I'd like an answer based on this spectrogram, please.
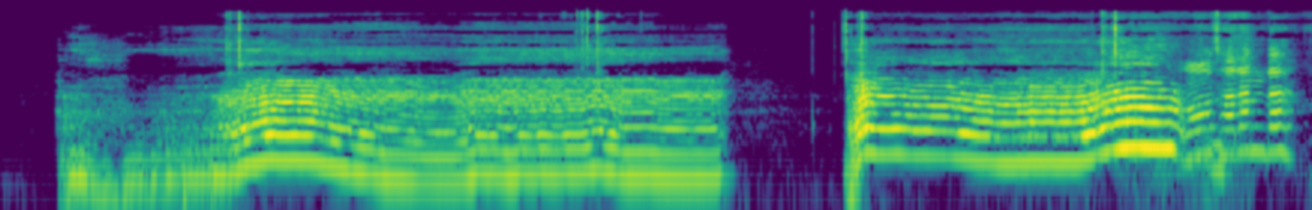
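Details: Pet Dobermann howling indoors during a nail trim, fussing more than a Shiba: two long, drawn-out harmonic howls, the first wavering and sagging, the second starting with a sharp rise then holding steady, separated by a brief silence.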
